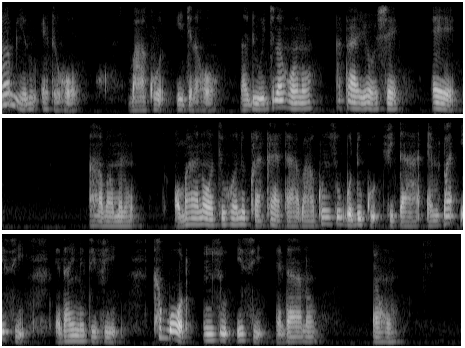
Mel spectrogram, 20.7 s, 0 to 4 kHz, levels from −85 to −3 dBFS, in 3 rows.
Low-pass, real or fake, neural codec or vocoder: 3.6 kHz; real; none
